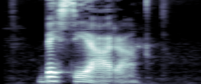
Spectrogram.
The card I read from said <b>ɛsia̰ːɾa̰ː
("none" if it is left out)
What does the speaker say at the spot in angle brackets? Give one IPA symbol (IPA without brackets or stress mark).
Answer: b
